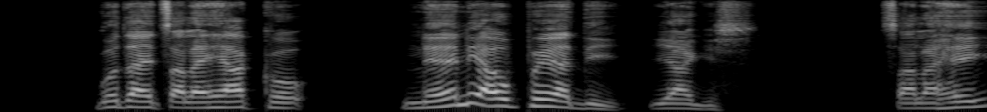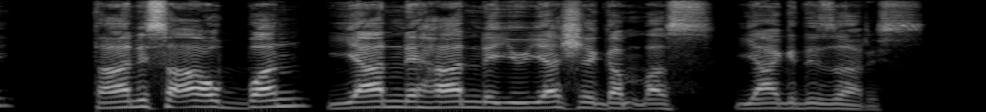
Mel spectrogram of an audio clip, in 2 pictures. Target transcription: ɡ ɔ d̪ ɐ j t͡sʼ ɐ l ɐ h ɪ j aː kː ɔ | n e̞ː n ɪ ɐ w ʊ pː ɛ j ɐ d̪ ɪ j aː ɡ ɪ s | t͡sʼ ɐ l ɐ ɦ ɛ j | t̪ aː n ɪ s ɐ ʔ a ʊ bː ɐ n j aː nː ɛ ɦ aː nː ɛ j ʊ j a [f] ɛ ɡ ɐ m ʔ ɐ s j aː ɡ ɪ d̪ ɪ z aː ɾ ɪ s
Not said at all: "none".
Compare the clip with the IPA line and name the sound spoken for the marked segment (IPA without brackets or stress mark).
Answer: ʃ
